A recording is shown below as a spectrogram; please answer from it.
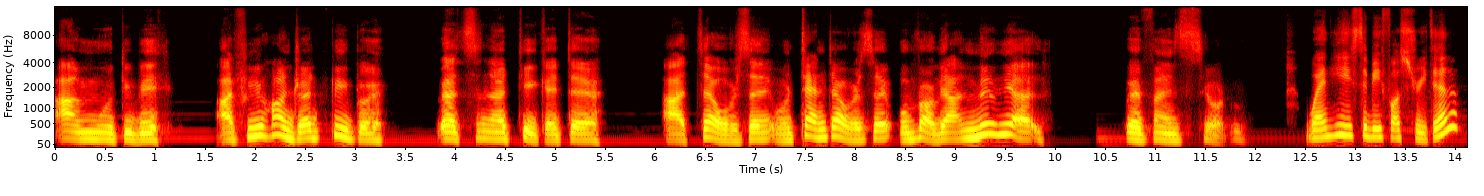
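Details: Adult man with cerebral palsy present from birth; dysarthric speech (cerebral palsy).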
